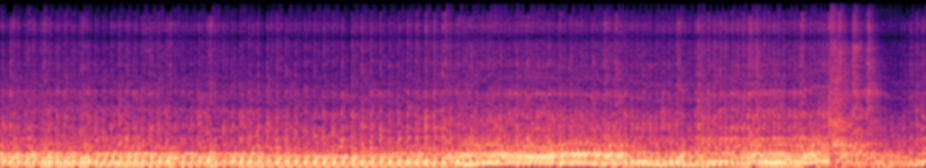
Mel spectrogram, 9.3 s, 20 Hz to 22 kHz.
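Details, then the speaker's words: 1983 Yamaha Virago 920 barn find, after replacing a dead rear-cylinder plug, trying to idle: lumpy, uneven idle with beats dropping out irregularly; front cylinder cutting in and out, owner suspects fuel or plug; gas leaking. "now going to try the idle got gas leing here and there I wouldn't say she's real happy about waking up"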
